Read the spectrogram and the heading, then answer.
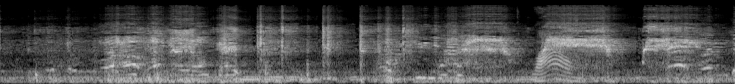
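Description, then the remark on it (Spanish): An assailant lets out shrill, squealing screams like a pig's, rising and falling in pitch, with one loud drawn-out wail near the end, over a noisy crowd of people talking. “Parecía que estaban matando un marrano, ¿verdad?”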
